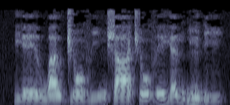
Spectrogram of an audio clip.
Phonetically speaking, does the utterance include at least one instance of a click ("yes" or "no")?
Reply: no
